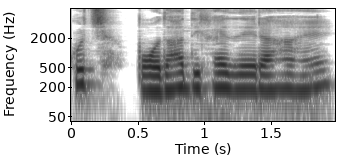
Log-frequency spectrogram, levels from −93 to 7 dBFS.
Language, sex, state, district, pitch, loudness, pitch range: Hindi, female, Arunachal Pradesh, Lower Dibang Valley, 185 Hz, -16 LUFS, 180-195 Hz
